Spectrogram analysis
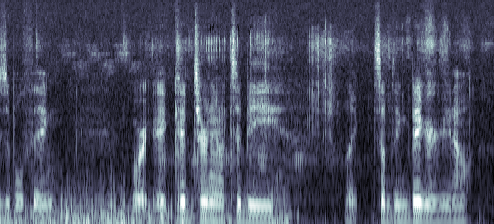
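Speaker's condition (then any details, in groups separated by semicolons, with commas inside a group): No condition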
